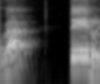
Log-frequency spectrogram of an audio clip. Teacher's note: La primera R es una vibrante múltiple, ratero, y la segunda es una vibrante simple, ya sería así.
